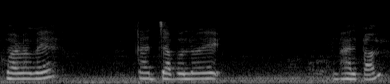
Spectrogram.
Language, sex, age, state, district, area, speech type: Assamese, female, 18-30, Assam, Jorhat, urban, spontaneous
